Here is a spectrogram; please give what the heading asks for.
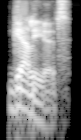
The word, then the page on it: galliot: British English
